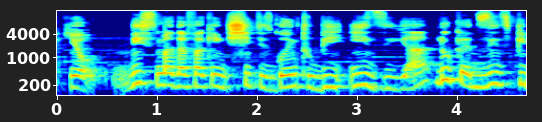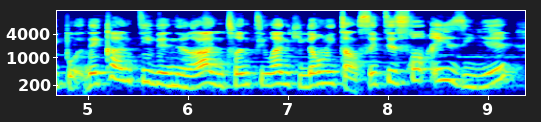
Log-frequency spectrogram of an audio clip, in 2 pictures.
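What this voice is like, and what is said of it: Put-on Russian accent. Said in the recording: “I don't even know if that's a Russian accent, but that's my Russian accent.”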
